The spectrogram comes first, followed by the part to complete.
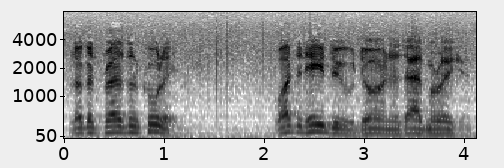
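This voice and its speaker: A low-pitched, blustering know-it-all lays down his opinions in a 1920s radio comedy. He is pompous and muddle-headed, with folksy, ungrammatical speech. The sound is a dull old recording with faint hiss. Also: animated, fairly quick, fairly bright tone.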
